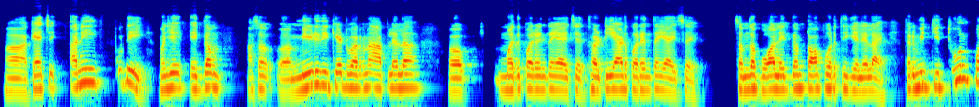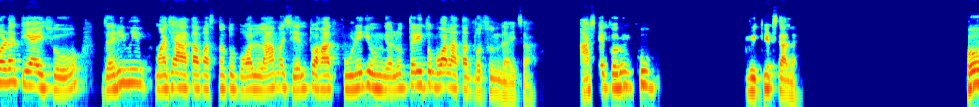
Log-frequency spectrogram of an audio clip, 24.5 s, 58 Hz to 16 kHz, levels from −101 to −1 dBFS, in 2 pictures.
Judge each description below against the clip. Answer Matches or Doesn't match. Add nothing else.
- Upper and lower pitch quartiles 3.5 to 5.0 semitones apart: Doesn't match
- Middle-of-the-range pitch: Matches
